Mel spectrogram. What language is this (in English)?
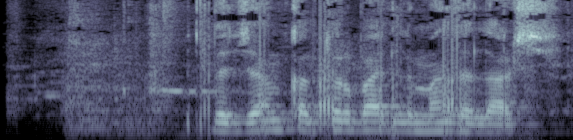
Pashto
